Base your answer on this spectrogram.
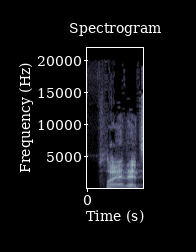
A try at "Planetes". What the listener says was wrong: no, it's got an E, so it's the French Planetes. it's not Yeah, so it's planets.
